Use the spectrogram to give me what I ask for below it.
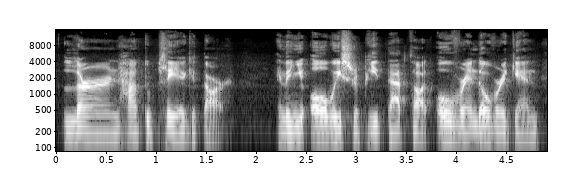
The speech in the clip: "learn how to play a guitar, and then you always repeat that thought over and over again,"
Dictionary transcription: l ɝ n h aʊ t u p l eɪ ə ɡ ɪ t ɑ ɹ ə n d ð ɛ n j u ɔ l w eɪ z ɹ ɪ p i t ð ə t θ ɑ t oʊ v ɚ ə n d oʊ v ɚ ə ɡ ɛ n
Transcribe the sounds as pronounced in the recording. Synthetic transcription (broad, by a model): l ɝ n h aʊ t u p l eɪ ə ɡ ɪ t ɑ ɹ ə n d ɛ n j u ɔ l w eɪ s ɹ ɪ p i t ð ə t θ ɑ t oʊ v ɚ ə n d oʊ v ɚ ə ɡ ɛ n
